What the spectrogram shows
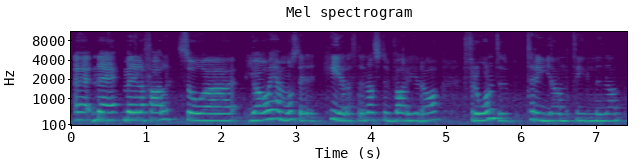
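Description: Young woman with a cold, high voice, chatty anecdotes, faint background noise. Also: flat delivery, recorded from a distance. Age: young adult. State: has a cold. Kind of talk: casual chat.

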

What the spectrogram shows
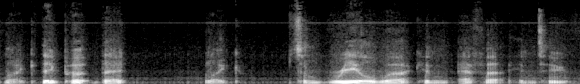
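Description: A man's voice: extremely low pitch, unhurried, creaky, dark tone, husky, low-quality recording. A man chatting casually about video games, rambling and restarting his sentences with lots of "like". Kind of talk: casual chat.

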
